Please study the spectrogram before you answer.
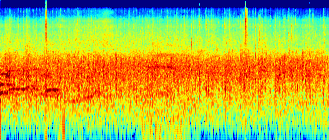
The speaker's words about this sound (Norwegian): Så jeg syns vi skal bare gi en kollektiv saltapplaus til alle de folkene, selv om de ikke hører oss.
